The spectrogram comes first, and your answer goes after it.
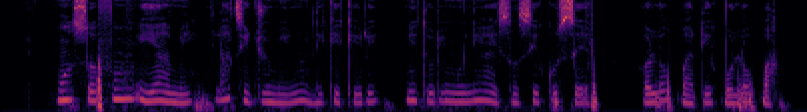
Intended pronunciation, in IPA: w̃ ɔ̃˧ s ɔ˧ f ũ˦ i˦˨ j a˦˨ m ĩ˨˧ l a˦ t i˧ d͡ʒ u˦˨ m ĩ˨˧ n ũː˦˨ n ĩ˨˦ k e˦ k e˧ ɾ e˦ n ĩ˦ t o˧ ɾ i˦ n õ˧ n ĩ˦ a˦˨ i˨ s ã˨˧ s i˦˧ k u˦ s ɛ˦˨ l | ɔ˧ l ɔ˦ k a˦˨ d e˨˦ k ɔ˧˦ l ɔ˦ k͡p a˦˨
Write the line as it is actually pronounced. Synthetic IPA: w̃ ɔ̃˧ s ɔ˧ f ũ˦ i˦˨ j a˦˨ m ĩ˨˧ l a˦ t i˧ d͡ʒ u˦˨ m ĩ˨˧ n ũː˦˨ n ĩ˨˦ k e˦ k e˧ ɾ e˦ n ĩ˦ t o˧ ɾ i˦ m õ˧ n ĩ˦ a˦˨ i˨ s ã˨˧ s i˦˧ k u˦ s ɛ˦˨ l | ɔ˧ l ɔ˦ k͡p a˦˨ d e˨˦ k͡p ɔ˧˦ l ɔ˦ k͡p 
